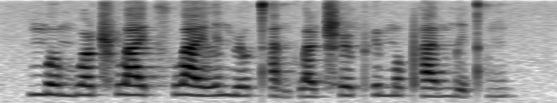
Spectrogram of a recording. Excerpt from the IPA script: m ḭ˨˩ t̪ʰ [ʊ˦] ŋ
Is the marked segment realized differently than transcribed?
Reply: no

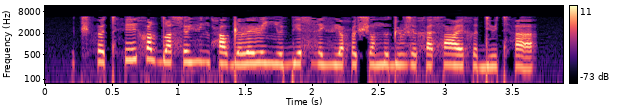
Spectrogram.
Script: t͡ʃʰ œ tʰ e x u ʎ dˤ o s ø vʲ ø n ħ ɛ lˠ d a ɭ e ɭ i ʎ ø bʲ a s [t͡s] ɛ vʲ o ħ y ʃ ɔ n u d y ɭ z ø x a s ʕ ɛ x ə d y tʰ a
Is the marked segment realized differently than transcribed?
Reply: yes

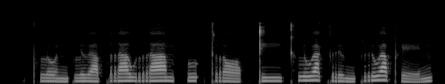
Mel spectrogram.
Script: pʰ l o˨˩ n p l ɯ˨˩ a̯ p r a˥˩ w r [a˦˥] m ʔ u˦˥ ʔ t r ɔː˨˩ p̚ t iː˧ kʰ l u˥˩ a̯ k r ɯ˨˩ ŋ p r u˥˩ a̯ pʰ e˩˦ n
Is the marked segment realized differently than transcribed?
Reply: yes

